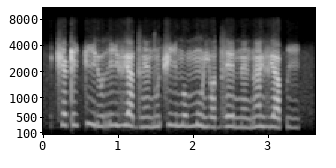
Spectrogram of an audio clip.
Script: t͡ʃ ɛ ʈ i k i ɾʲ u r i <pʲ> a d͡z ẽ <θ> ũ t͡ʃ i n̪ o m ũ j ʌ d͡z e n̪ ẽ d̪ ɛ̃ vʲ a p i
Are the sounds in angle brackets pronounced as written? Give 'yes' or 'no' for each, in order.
no, no

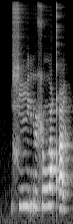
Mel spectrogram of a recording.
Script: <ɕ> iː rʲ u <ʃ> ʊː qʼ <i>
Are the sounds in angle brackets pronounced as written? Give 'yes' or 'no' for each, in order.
yes, no, yes

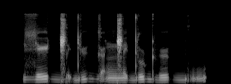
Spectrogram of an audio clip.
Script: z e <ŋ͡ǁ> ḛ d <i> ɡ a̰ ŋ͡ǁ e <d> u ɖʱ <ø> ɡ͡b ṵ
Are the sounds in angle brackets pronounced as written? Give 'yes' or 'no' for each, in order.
no, no, yes, yes

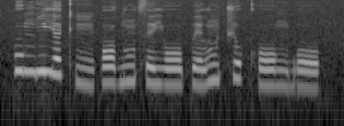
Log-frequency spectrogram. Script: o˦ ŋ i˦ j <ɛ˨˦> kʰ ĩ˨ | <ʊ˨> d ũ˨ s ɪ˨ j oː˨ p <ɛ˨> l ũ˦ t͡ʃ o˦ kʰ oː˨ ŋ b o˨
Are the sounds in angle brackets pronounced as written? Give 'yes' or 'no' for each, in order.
no, no, no

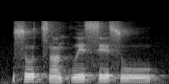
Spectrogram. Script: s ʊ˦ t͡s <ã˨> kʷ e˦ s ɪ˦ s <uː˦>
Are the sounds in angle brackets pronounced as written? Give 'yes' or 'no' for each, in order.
yes, yes

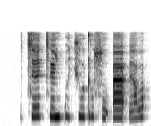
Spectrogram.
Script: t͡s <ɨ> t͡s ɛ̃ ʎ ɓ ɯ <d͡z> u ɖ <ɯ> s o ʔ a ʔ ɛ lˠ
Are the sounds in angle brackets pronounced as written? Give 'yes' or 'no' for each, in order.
no, no, no

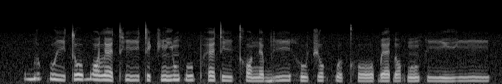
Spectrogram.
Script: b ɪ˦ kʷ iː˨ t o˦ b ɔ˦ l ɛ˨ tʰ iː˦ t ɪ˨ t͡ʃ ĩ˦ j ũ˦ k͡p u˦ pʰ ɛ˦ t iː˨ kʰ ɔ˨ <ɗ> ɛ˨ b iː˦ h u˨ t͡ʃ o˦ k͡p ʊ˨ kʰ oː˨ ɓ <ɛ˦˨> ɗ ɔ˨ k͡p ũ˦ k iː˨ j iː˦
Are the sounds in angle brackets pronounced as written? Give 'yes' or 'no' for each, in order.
no, no

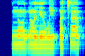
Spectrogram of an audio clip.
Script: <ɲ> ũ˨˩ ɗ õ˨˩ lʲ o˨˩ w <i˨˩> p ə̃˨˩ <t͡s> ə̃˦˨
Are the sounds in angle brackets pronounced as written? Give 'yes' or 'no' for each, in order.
no, yes, yes

